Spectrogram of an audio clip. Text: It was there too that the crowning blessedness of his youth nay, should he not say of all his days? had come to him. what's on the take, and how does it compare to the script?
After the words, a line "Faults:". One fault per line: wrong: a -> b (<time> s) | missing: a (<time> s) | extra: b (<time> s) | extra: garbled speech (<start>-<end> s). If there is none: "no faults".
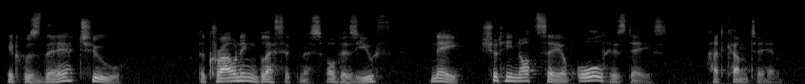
It was there too the crowning blessedness of his youth nay, should he not say of all his days? had come to him.
Faults:
missing: that (1.2 s)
